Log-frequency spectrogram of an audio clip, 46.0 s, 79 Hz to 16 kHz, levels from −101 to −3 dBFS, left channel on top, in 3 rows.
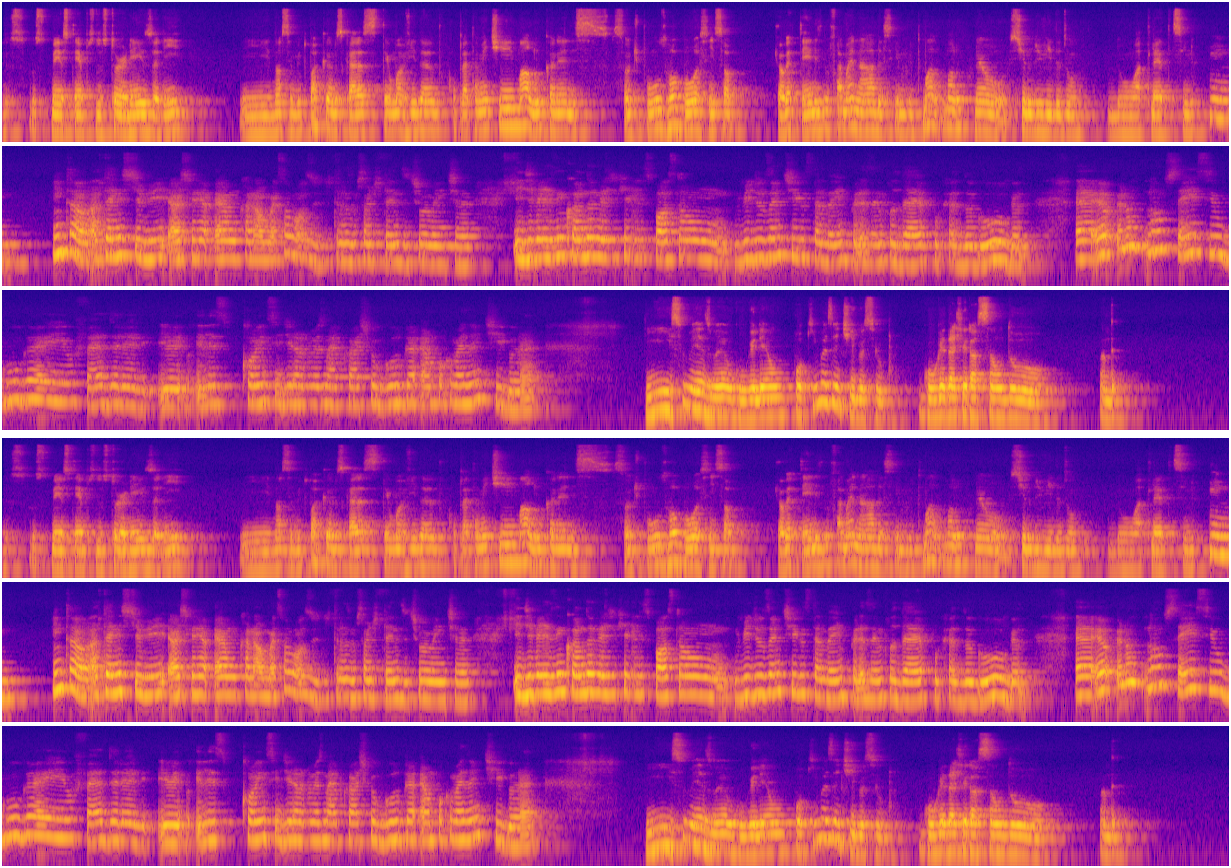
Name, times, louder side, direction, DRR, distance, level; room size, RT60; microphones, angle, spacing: voice 1, 0.0-2.3 3.0-9.2 9.7-13.5 13.8-14.9 38.7-41.7 42.1-43.7 44.4-44.6, left 2 dB, 70° left, 10 dB, 0.7 m, -22 dB
voice 2, 15.1-15.5 16.0-33.4 33.7-37.4 37.8-38.1, right 3 dB, 55° right, 4 dB, 0.5 m, -24 dB
8.3 x 4.1 x 3.5 m, 0.78 s
head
